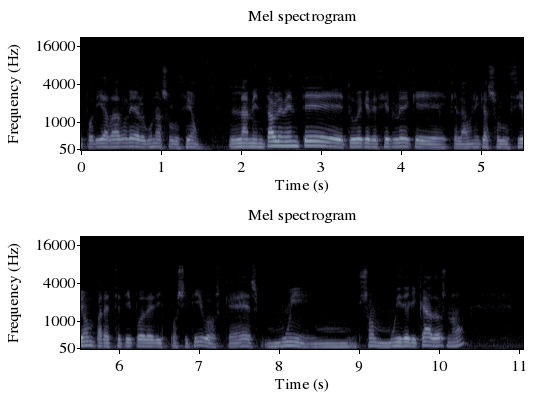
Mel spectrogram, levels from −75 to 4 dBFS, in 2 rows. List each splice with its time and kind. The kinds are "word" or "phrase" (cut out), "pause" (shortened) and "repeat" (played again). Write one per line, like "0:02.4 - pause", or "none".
0:01.6 - pause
